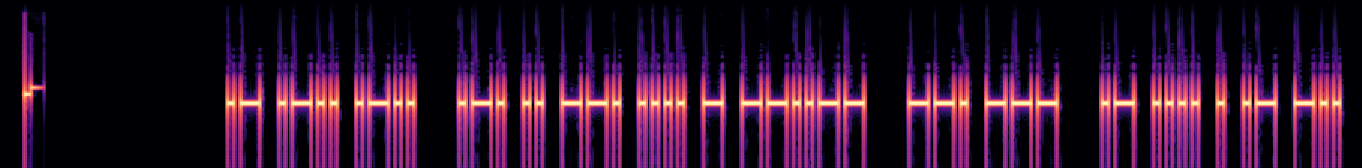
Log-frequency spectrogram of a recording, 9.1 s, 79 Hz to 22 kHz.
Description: Morse code, heard as a keyed tone, about 28 wpm, 700 Hz. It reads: ALL RIGHT, GO AHEAD
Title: Sentences from Top 1100 Words 28wpm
